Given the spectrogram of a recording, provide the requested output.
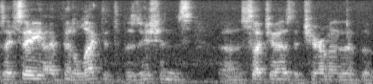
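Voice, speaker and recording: A man with vocal fry is heard in a room with audible echo. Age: 70s. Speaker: political candidate, retired Navy captain. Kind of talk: interview. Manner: halting, many fillers.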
